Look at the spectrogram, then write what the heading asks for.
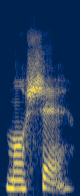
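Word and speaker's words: משה: So mo, and this sego says e, and this hey is silent. So this is she, Moshe, and this is Moses, Moshe.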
